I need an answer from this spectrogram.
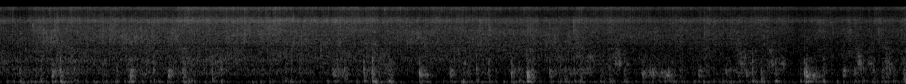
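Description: Raw chicken pieces sizzling in oil and onion-tomato masala in a black kadai, stirred with a wooden spatula that scrapes and taps against the pan many times over a steady frying hiss.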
